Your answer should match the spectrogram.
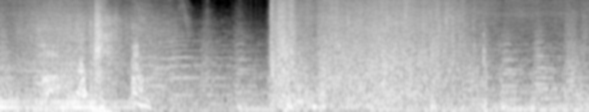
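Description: A short shout, then a sudden crash with shattering about two seconds in, over steady action music.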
